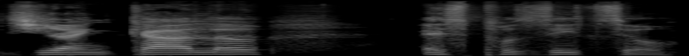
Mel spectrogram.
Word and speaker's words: Giancarlo Esposito: pronounced it sorry who's that supposed to be pronounced giancarlo esposito he is gus fring you know from breaking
